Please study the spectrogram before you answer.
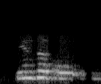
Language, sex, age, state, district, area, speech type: Urdu, female, 18-30, Bihar, Saharsa, rural, conversation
